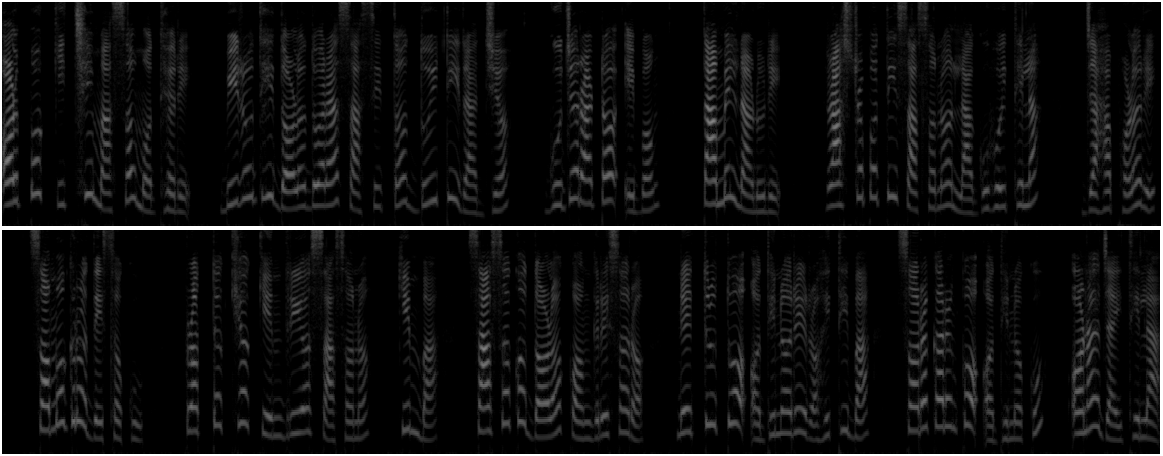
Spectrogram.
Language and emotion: Odia, neutral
